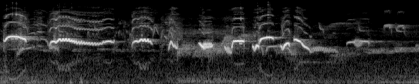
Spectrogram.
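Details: Lure song of the Oriental magpie-robin, played to push a captive bird into singing: a rich, continuous run of loud rising and falling whistles and twisting warbled notes, fading near the end.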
